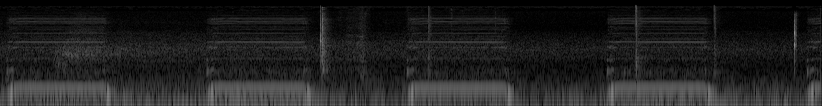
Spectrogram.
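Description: A phone's electronic ring tone: a steady low tone sounding for about a second, then a second's pause, four times over, with a few faint sharp clicks in between.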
